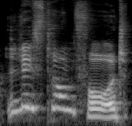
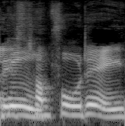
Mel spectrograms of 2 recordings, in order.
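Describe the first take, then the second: First: The surname ends without a sounded final vowel. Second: The surname ends with a sounded final vowel.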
